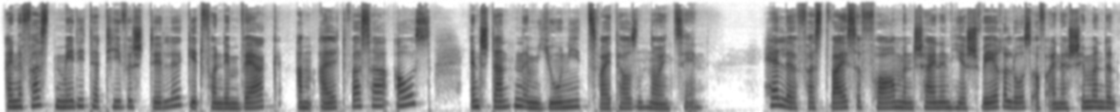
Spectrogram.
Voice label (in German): voice audio guide; am altwasser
